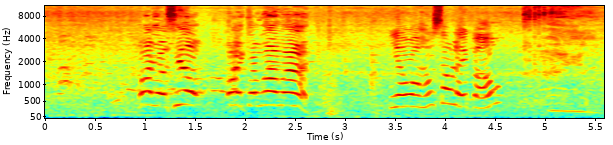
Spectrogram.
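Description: A young man shouts loudly and angrily nearby.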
